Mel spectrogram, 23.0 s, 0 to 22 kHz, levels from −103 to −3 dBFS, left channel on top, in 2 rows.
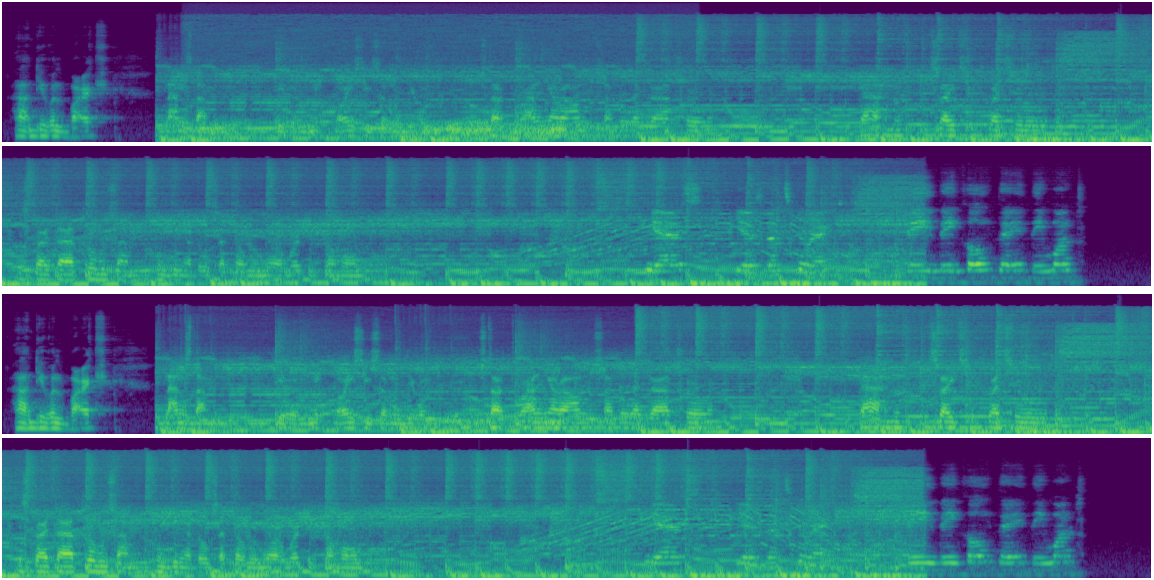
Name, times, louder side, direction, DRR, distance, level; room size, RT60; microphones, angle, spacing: voice 1, 0.1-1.1 1.6-2.1 2.7-7.2 8.6-10.6 11.6-15.2 17.1-17.4, right 4 dB, 30° right, 0.3 m, -33 dB
sound 1, 1.5-20.7, right 1 dB, 90° right, 0.7 m, -32 dB
sound 2, 1.8-7.0, left 6 dB, 60° left, 0.3 m, -37 dB
voice 2, 17.9-18.5 18.8-19.8 20.5-22.3, left 3 dB, 15° left, 0.6 m, -34 dB
2.6 x 2.1 x 2.4 m
head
